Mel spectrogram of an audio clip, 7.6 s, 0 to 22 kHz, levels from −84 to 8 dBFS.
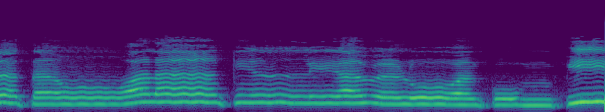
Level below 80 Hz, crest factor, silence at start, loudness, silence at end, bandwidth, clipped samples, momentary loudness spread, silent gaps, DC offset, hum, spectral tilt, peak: -84 dBFS; 14 dB; 0 s; -22 LUFS; 0 s; 6.4 kHz; under 0.1%; 8 LU; none; under 0.1%; none; -8 dB/octave; -8 dBFS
